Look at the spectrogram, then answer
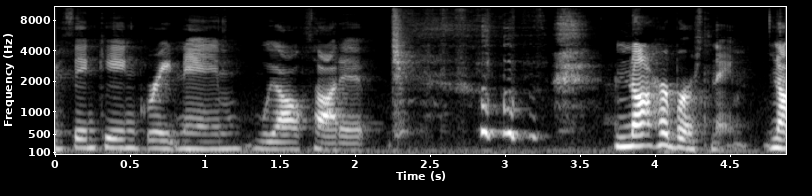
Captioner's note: giggling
